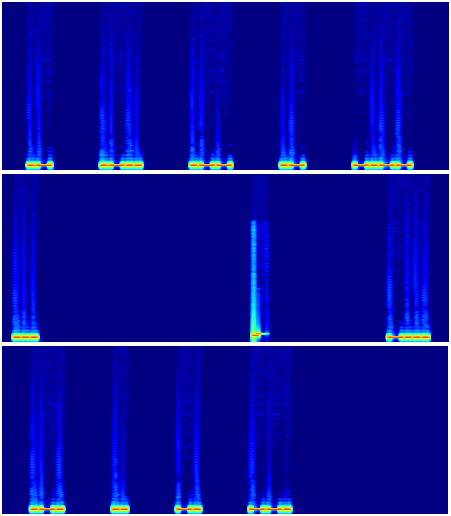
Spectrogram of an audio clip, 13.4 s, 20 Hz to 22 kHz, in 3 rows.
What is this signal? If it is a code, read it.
Morse code, heard as a keyed tone, about 28 wpm, spaced as for 13 wpm, 700 Hz. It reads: ALWAYS BRING
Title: 4x Character Spacing - Top 500 Words - 28wpm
